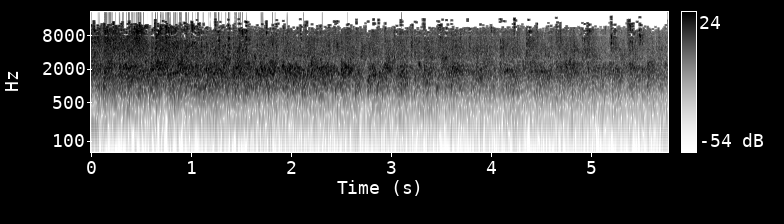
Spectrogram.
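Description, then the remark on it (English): An audience at a candidate forum in Ann Arbor applauds the mayoral candidates loudly and steadily, a dense wash of many hands clapping that holds for several seconds before easing off slightly toward the end, with no voices over it. “A big round of applause to our candidates, one of whom will be the mayor.”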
